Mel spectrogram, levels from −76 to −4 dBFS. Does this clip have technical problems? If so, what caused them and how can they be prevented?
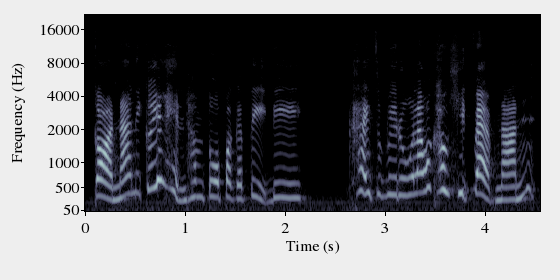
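No, nothing stood out on listening to this speech clip.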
